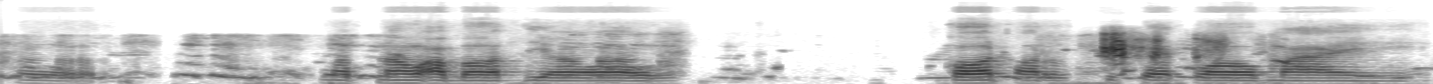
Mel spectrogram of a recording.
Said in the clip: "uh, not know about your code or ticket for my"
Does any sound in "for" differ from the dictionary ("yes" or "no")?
yes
